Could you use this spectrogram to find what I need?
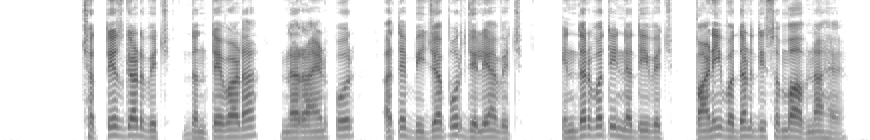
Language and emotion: Punjabi, neutral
